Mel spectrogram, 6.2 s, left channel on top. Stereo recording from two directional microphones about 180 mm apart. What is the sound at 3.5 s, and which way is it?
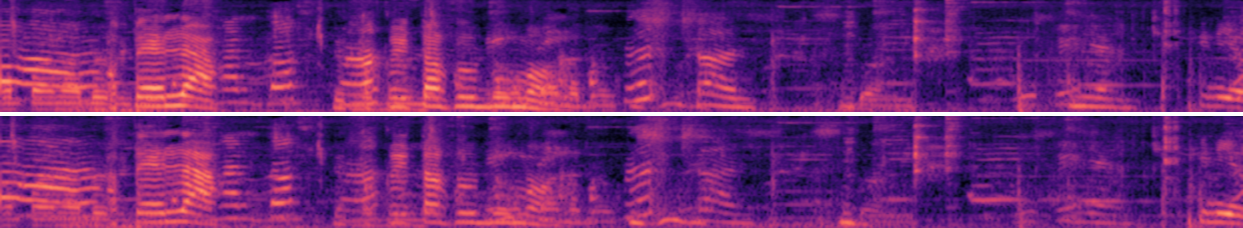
Speech, 75° left (ahead or behind).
